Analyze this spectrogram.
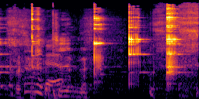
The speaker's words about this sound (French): Ben, génial, et eh ben, on peut trinquer même avec un verre vide au premier numéro du coup.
